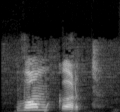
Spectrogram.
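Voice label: "вомкӧрт", Komi, female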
